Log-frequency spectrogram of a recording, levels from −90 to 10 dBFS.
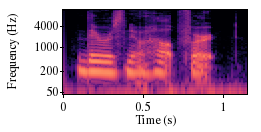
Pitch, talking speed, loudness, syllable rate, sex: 190 Hz, 310 wpm, -19 LUFS, 8.2 syllables/s, female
